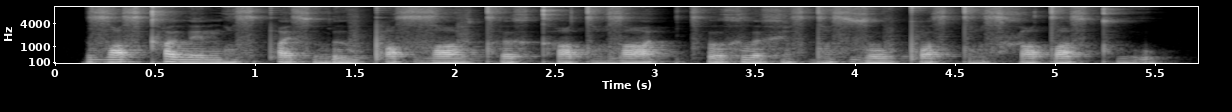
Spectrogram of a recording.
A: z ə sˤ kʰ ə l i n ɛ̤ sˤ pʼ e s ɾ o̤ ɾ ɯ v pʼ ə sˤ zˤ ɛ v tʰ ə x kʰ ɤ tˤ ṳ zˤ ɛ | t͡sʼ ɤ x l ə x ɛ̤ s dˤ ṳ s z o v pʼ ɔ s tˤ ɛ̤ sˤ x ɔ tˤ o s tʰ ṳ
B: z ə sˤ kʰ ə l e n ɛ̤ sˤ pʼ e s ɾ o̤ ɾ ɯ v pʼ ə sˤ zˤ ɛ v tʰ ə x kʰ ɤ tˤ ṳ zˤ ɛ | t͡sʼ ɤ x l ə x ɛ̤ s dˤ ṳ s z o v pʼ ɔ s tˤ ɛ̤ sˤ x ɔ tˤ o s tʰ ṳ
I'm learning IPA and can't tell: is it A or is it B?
B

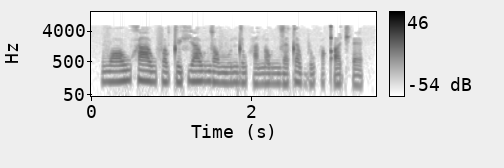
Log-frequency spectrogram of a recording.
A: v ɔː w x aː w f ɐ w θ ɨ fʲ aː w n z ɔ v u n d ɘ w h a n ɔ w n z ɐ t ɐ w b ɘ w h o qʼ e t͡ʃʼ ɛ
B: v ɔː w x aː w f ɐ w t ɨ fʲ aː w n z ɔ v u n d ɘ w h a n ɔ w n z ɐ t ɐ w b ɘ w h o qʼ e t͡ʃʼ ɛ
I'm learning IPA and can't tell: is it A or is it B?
B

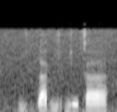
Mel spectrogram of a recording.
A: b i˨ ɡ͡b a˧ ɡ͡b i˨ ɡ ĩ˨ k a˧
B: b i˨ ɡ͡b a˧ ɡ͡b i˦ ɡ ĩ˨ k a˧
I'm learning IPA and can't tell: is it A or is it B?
A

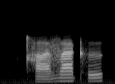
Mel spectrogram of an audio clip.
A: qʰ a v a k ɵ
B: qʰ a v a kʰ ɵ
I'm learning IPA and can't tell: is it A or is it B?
B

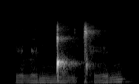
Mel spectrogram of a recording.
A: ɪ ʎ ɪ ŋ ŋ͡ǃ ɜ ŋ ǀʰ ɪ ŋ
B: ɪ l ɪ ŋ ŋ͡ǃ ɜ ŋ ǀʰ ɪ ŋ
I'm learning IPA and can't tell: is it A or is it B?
B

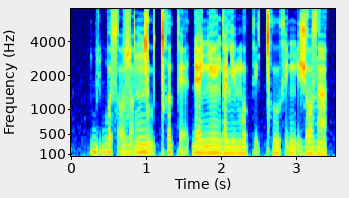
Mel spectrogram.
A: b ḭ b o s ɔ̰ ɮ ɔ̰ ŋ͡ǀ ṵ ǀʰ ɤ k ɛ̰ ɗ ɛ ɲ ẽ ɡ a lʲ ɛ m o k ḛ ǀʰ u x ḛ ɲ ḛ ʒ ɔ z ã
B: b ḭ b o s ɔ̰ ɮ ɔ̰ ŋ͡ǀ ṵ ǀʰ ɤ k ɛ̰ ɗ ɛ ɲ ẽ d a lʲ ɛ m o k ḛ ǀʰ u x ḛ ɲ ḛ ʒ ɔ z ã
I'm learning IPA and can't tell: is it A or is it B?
A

